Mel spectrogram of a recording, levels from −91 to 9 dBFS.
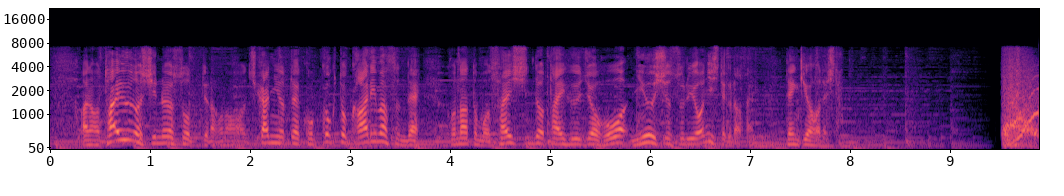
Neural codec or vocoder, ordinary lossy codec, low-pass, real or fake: none; none; 7.2 kHz; real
